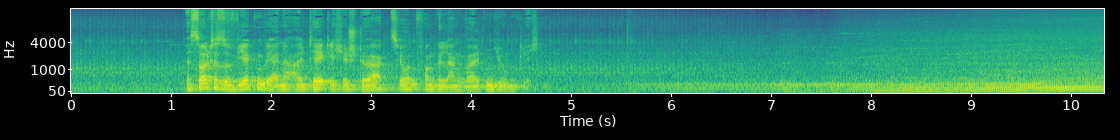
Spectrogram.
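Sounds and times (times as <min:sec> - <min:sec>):
speech: 0:01.2 - 0:04.9
shuttle bus engine accelerating through gate: 0:05.6 - 0:10.3.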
